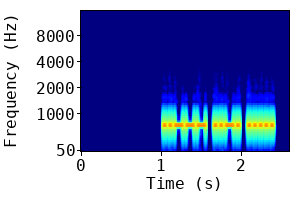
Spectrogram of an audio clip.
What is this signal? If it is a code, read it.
Morse code, heard as a keyed tone, about 32 wpm, 700 Hz. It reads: 2F5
